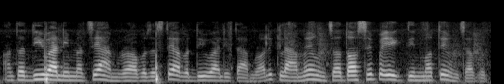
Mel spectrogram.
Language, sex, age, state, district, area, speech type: Nepali, female, 45-60, West Bengal, Kalimpong, rural, spontaneous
